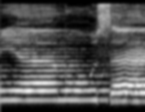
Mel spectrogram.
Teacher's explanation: مو اور سا کھڑا زبر، دو حرکات یہ لمبے کرنے ہیں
